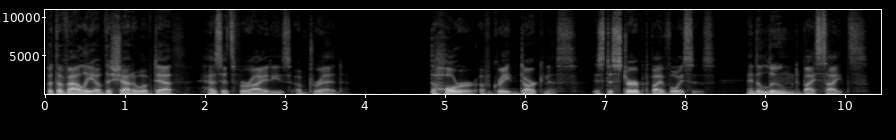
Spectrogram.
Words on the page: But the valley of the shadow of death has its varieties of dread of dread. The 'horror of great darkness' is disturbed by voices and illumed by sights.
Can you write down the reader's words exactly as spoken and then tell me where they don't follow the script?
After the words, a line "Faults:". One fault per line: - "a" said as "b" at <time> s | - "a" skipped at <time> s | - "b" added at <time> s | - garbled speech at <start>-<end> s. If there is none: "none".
But the valley of the shadow of death has its varieties of dread. The 'horror of great darkness' is disturbed by voices and illumed by sights.
Faults:
- "of dread" skipped at 3.7 s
